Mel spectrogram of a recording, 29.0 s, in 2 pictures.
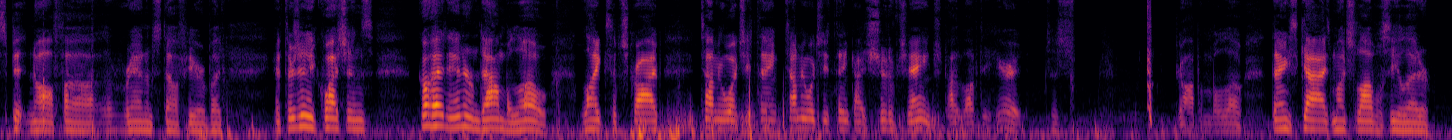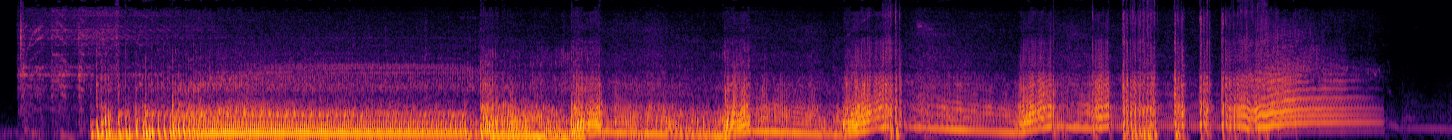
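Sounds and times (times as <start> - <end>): car engine revving: 14.8 - 28.7
exhaust pops and crackles: 25.4 - 27.2.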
